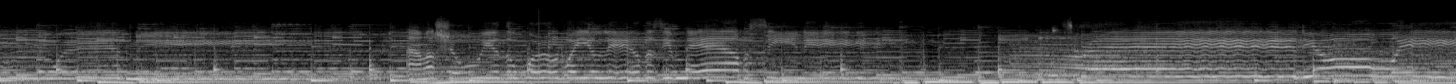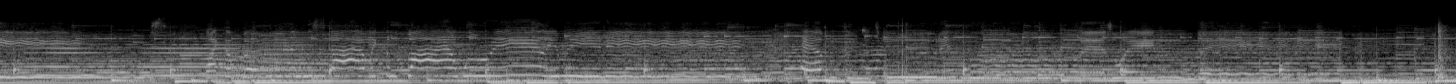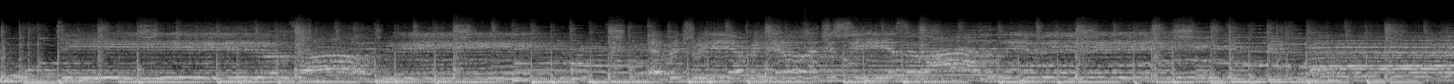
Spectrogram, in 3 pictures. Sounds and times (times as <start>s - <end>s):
Music: 0.0s - 43.6s.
